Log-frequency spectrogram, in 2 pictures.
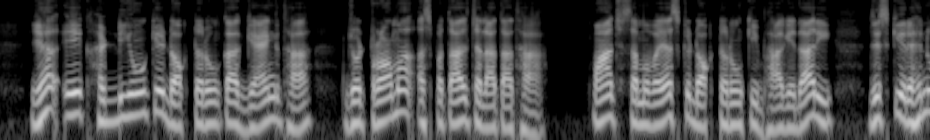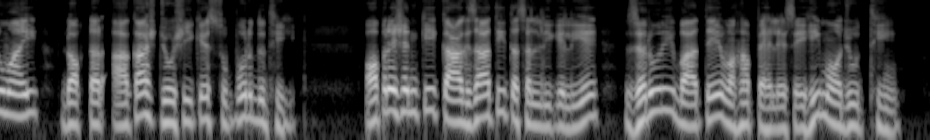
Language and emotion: Hindi, neutral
